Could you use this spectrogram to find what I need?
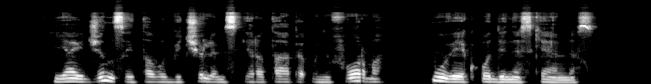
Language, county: Lithuanian, Kaunas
